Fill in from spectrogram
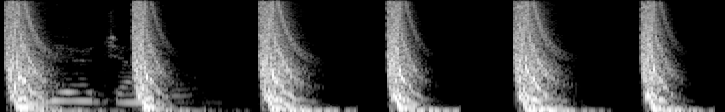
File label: rapid laser gun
